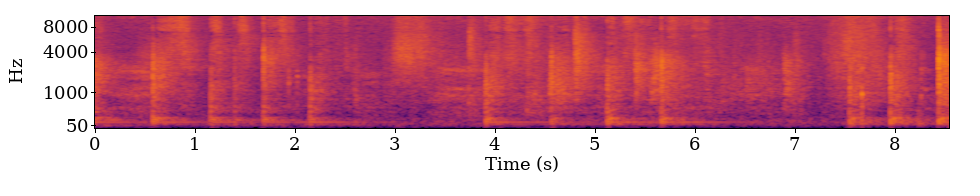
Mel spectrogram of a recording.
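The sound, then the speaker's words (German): Handwriting of an equation: many short, irregular scratching and tapping strokes of the writing tool, faint throughout, over a steady low hum. “Also schreibe ich das mal ausführlich hin.”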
